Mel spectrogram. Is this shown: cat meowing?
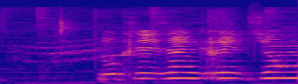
yes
